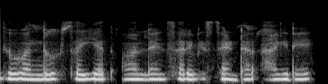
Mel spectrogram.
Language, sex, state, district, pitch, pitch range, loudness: Kannada, female, Karnataka, Bidar, 240 Hz, 235-245 Hz, -14 LUFS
